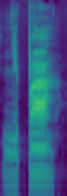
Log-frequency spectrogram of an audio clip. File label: "zipá", Apatani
